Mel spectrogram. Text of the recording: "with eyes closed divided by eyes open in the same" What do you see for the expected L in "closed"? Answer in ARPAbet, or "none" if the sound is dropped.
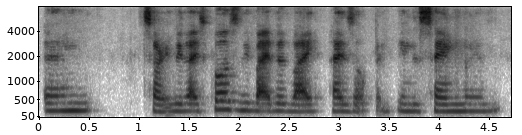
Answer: W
